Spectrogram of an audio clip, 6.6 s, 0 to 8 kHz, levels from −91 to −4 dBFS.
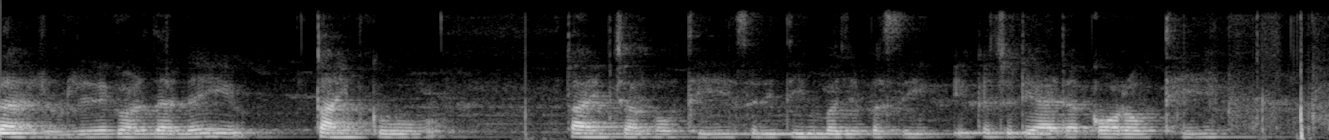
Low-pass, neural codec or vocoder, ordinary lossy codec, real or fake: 7.2 kHz; none; none; real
